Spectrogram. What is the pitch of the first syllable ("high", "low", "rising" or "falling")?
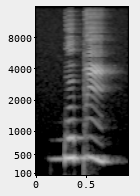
high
